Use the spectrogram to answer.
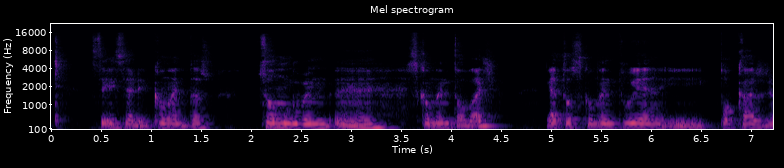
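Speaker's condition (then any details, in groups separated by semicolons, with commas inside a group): Cerebral palsy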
